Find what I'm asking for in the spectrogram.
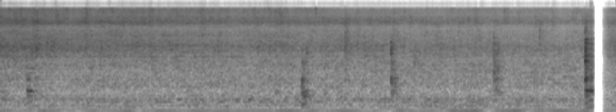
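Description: Onions fry in a pan for upma, giving a soft, steady sizzle with a few scrapes and taps of stirring close by.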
